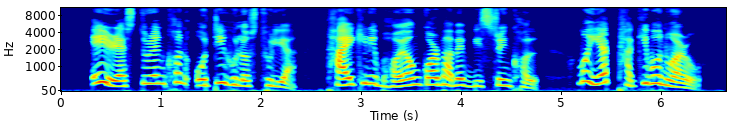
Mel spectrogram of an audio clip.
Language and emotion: Assamese, angry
